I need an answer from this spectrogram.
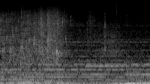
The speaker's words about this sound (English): He stepped into the baths and sank gently below the water's cool surface.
